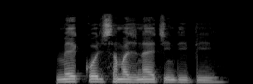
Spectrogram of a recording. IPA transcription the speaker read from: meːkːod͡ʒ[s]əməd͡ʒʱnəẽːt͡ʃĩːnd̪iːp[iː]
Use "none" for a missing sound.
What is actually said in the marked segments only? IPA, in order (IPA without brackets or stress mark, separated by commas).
s, iː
